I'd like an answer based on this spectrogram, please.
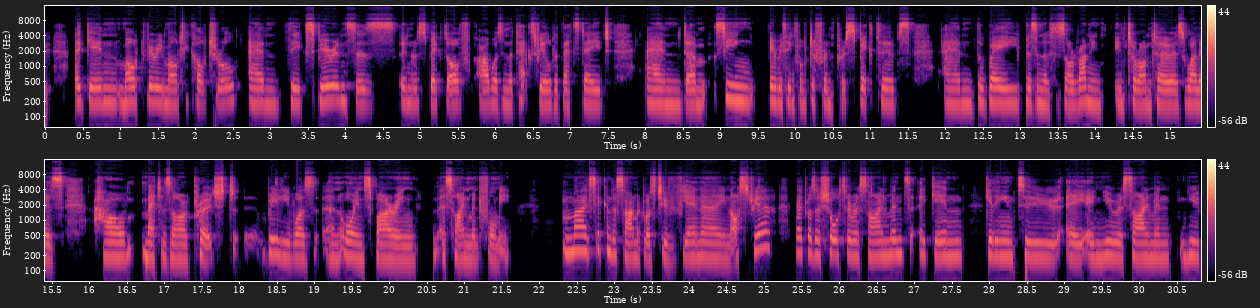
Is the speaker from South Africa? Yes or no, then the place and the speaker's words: yes; South Africa; moved away as an adult; I was born in South Africa, but I'm of Greek Cypriot heritage. I spent most of my life in South Africa.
